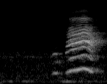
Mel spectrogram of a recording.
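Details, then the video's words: Pet parrot talking: a short, high, nasal word-like utterance, a faint brief note followed by a rising-then-falling voiced syllable under half a second long, over a quiet low hum. "Gor Awarded This Parrot With Best Talking"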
